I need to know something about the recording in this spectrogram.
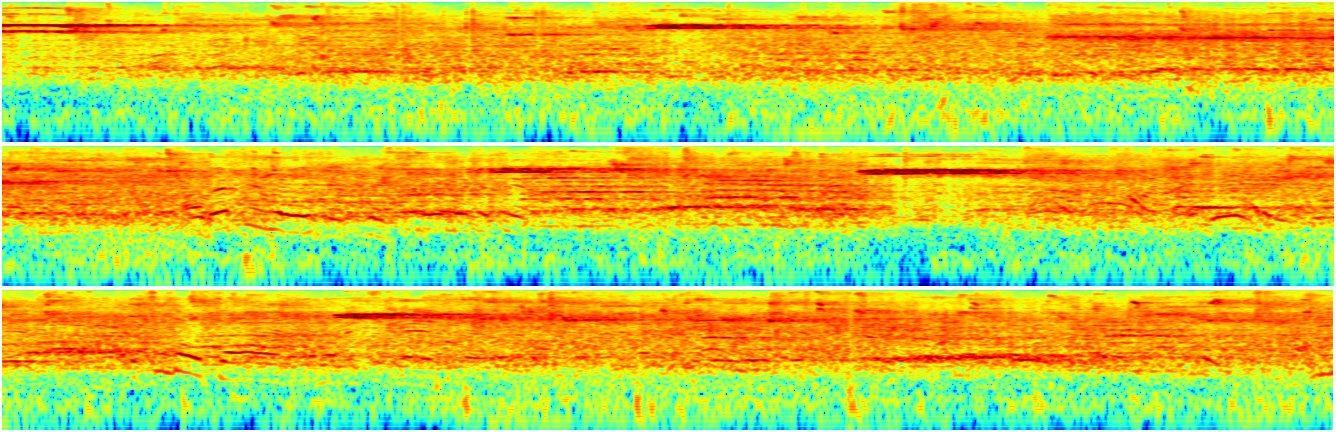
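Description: A crowd of people chatters and calls out in a large echoing hall.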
